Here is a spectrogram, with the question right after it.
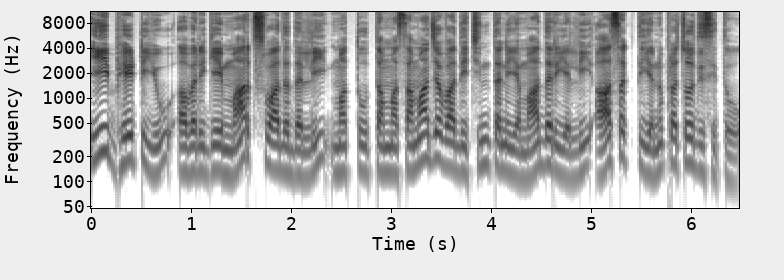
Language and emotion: Kannada, neutral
